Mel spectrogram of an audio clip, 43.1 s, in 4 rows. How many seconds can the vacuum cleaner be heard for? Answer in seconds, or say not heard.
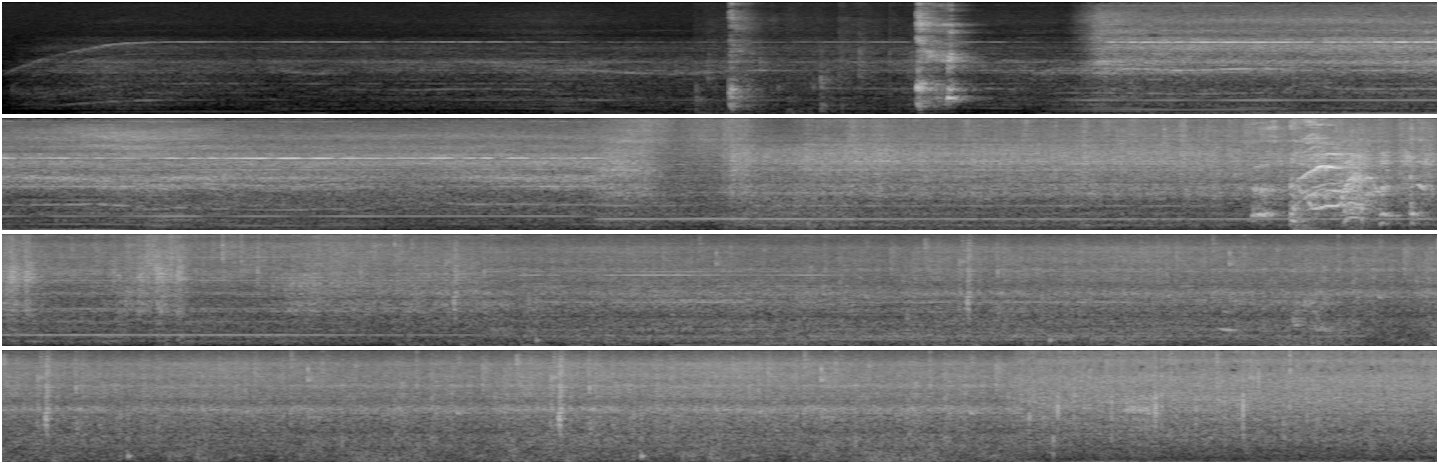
32 s.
